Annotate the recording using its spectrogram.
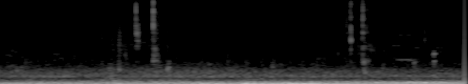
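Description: Low, uneven outdoor rumble that swells from about a second in, with a few faint high ticks.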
